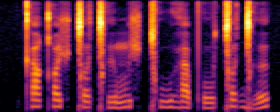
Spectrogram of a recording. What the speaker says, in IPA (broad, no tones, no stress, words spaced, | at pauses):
kʰaqʰoʃǀʌǀʰɘ məʃǀʰu ɦapʰo ǀʌɡ͡ǀə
